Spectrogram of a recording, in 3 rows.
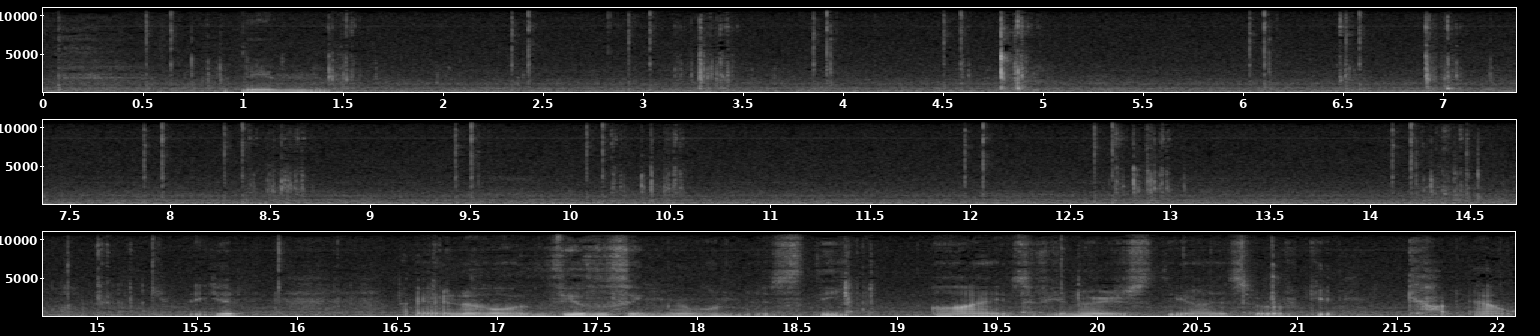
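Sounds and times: steady low hum: 0.0s - 22.0s
computer keyboard and mouse clicks: 2.3s - 5.0s, 6.0s - 7.3s, 7.9s - 8.8s, 9.4s - 10.6s, 12.0s - 13.1s, 14.1s - 15.4s.

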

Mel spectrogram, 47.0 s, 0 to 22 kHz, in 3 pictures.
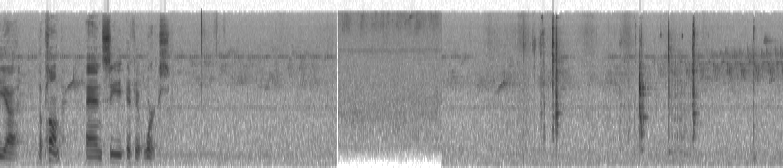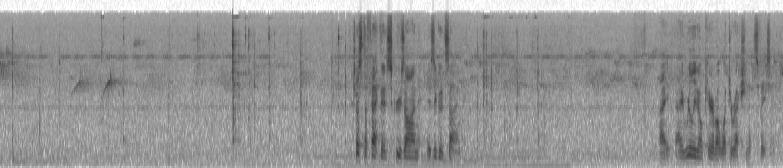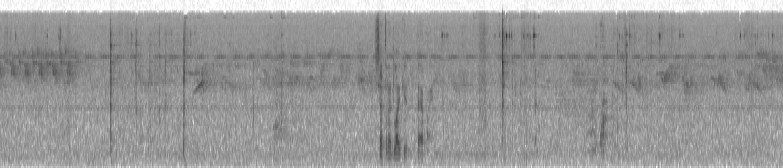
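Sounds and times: high insect buzz: 3.4s - 29.2s
bird chirps: 12.0s - 40.7s, 41.8s - 46.9s.

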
